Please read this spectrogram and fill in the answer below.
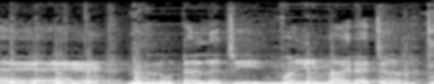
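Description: Karaoke cover of a Telugu film song: a man's voice holds long, slightly wavering notes without words over the backing track.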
